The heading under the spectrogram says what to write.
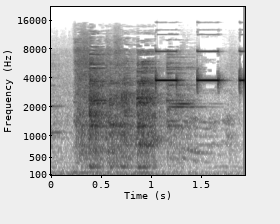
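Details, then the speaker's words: Hoshizaki ice maker not making ice, started in ice mode: control board sounds three high, sharp beeps, the freeze timer alarm for two consecutive freeze cycles over limit. "so type of alarm three beeps it says freeze timer freeze timer setting for two cycles in a row"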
